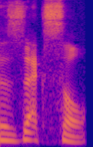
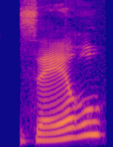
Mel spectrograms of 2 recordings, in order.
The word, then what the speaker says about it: Zexal: Moving on to Zexal. And some people will tell you that it's pronounced Zael. Do not believe them. They're idiots.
